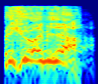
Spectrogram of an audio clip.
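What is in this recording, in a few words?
suppress, dialogue, Allies; mohaa; Mission 3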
